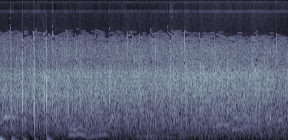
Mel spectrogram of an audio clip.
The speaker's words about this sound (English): Oh, you sang pretty. I'll clap for you.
